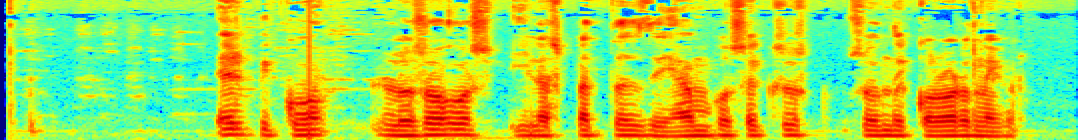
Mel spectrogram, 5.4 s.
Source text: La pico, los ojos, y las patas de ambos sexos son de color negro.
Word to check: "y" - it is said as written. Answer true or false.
true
